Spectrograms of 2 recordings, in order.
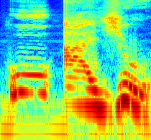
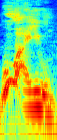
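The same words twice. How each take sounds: First: It is asked in a polite tone. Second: It is asked in an angry tone.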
